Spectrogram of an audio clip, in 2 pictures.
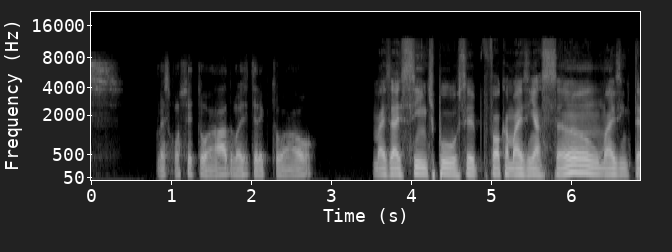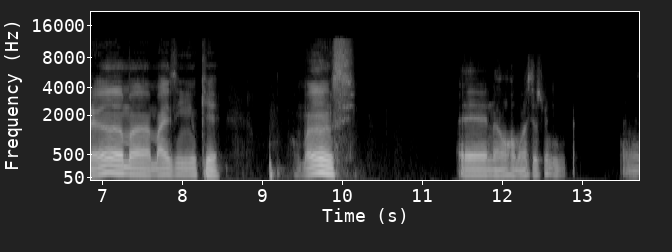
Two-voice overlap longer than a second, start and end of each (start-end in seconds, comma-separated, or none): none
